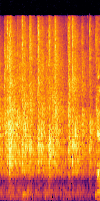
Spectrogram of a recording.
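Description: Applause from a roomful of people: many hands clapping in a dense, even patter that stops just before the end.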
